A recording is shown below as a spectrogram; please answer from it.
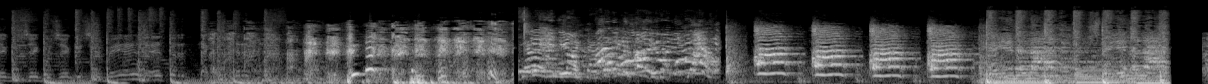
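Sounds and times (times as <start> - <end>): person laughing and snickering: 2.0 - 5.2
voices talking: 5.2 - 9.0.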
